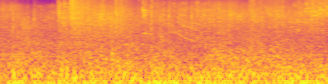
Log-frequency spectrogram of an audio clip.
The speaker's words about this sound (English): The ground shook beneath him. He tried to look up but could not, forced down by concussive force of explosion after explosion as the missiles reached the targets clustered around him, followed by secondary explosions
